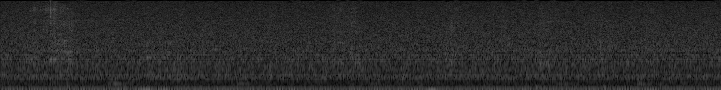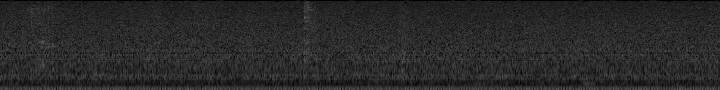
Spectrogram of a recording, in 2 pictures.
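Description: Faint scrapes and a few light taps of a steel bricklaying trowel working cement mortar onto a thin solid brick, over a steady hiss.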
